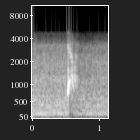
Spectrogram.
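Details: Newborn boy with hiccups in the NICU shortly after birth: a single abrupt, sharp catch of breath over room noise.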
